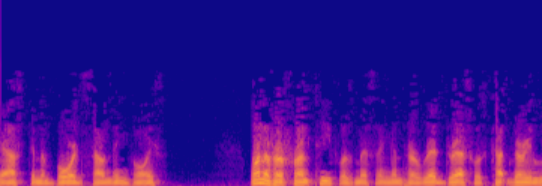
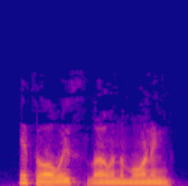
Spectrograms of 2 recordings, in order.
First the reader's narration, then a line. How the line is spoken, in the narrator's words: she sighed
